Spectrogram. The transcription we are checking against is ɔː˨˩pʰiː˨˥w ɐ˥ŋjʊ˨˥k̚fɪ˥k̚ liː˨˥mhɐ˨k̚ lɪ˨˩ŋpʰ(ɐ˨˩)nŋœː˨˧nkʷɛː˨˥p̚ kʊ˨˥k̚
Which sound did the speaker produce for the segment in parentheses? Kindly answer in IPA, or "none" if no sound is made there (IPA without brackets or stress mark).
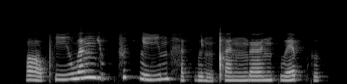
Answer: ɐ˨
